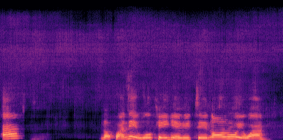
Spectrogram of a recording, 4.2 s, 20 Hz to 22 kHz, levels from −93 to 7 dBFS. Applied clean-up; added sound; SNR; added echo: neural mask model Resemble Enhance denoiser.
